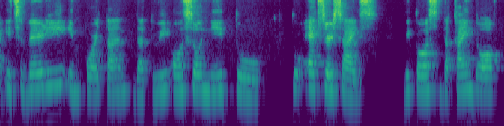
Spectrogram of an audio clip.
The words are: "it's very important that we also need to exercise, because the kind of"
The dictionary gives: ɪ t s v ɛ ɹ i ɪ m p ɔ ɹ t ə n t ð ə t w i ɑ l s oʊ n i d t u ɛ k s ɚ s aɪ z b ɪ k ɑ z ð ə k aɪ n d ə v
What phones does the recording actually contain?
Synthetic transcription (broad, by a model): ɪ t s v ɛ ɹ i ɪ m p ɔ ɹ t ə n t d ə t w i ɑ l s oʊ n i d t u ɛ k s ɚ s aɪ s b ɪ k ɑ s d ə k aɪ n d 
